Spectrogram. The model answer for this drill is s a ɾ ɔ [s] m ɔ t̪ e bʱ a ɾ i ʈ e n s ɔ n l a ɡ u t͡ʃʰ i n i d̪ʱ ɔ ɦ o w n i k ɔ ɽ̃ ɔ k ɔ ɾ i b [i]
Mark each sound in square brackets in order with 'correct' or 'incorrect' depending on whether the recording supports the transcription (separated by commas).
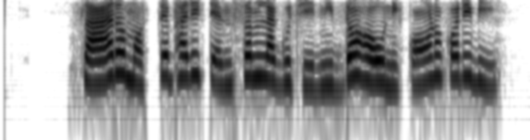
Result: incorrect, correct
